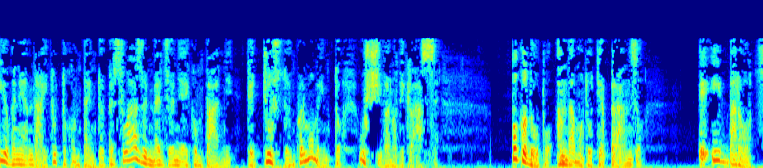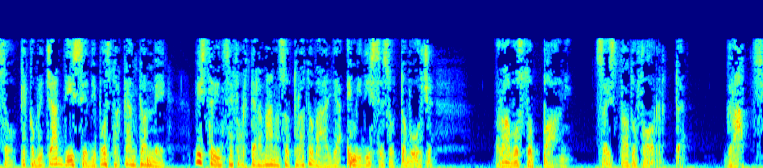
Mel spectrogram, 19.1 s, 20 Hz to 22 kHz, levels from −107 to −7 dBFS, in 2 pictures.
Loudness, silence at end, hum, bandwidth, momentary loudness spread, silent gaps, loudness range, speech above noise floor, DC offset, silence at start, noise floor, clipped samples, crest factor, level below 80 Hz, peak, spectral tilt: -36 LUFS; 0 s; none; 8.4 kHz; 11 LU; none; 6 LU; 31 dB; under 0.1%; 0 s; -67 dBFS; under 0.1%; 24 dB; -50 dBFS; -12 dBFS; -5.5 dB/octave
